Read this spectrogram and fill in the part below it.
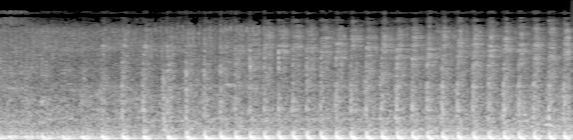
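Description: A motorcycle engine thumps steadily and close by, with a deep, even beat that quickens.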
